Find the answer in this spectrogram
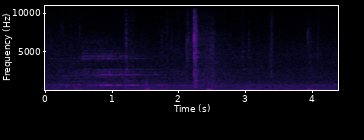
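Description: Indoor badminton arena ambience between rallies, with a few soft low thuds and one sharp click a little over two seconds in.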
